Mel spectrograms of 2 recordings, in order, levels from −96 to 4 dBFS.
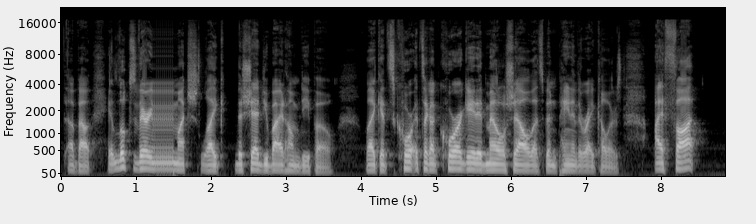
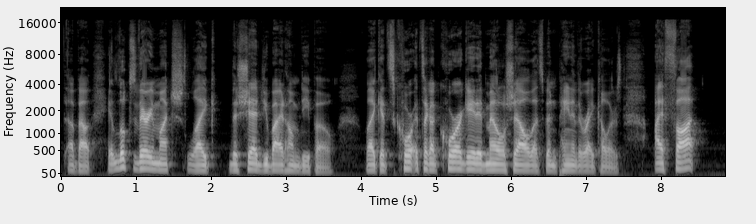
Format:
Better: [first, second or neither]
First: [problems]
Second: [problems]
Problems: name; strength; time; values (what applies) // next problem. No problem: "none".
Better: second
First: audio freezing; at 1.5 s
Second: none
